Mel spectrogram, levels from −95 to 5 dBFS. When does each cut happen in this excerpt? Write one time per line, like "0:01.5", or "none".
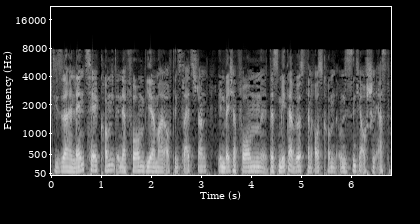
none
